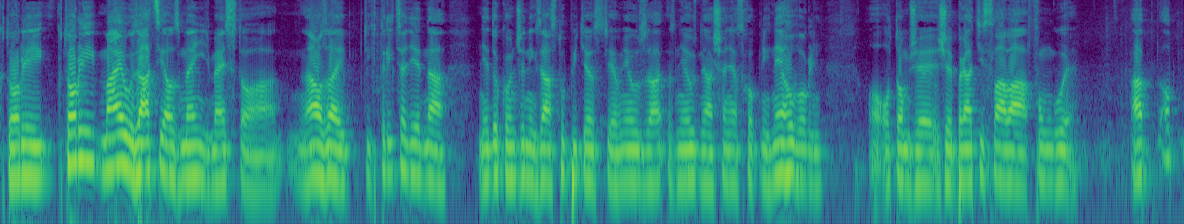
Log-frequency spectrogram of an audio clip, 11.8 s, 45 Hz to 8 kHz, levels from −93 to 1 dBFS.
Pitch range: 120-150 Hz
